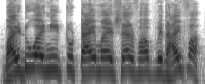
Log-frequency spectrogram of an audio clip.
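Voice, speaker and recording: A man speaking as a diplomat guest, giving formal, emphatic and deliberate analysis in an interview. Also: sits high, no room sound, faint music behind.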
